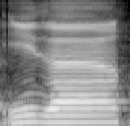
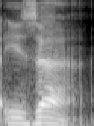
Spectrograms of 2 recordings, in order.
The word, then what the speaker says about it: إذا: Pada bacaan wa idza qila lahum, hati-hati dalam pelafalan huruf dzal, jangan sampai ini merubah menjadi huruf zai. Yang mana di sini harusnya adalah dzal, bukan huruf zai. Jangan diganti dengan wa iza, tapi dia huruf dzal.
